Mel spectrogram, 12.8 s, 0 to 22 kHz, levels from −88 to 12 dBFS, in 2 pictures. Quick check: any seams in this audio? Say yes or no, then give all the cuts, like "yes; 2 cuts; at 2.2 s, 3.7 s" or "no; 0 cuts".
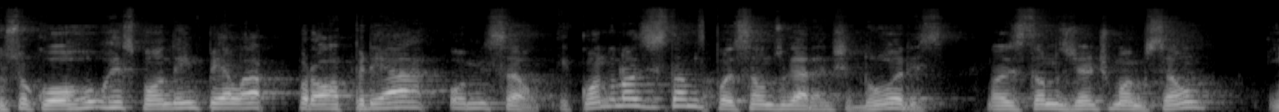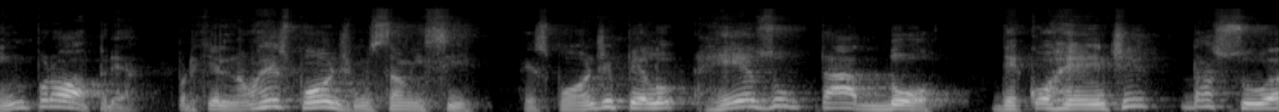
yes; 6 cuts; at 3.5 s, 4.9 s, 7.2 s, 8.2 s, 8.9 s, 11.2 s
